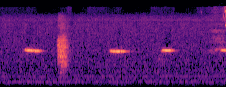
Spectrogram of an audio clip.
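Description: An Amazon parrot gives a series of short, clear whistles, spaced a second or so apart, with one brief squawk early on, against a quiet room hum.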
